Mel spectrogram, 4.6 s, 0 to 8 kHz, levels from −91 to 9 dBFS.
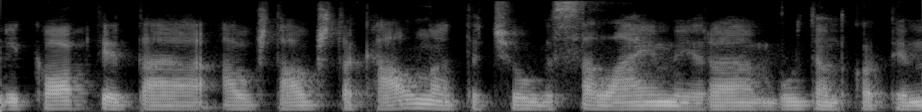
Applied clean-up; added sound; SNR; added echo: neural mask model DeepFilterNet 3.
